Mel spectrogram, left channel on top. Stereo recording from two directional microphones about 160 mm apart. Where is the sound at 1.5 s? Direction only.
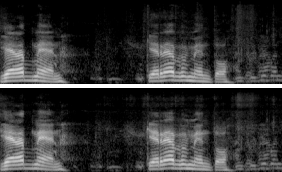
20° left (ahead or behind).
